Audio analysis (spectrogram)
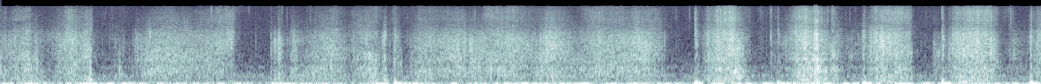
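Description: A large pink porous synthetic foam sponge full of soapy water is squeezed and squished by both hands and fingers. It gives wet, crackling squelches with bright fizzing bubble noise and soft low thumps. The squishes repeat at an uneven pace throughout.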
